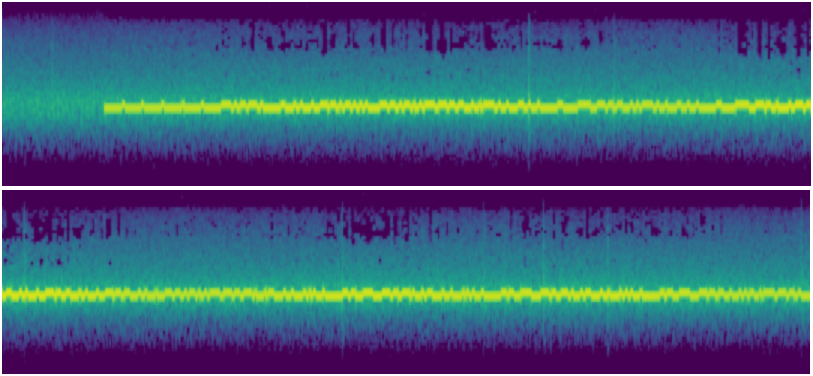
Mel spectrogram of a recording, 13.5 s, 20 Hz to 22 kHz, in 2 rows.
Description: RTTY (45.45 baud, 170 Hz shift), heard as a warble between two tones, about 2150 Hz centre, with static crashes. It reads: CQ DX DE CE0VT CE0VT K CQ CQ CQ DE HB6LO HB6LO HB6LO PSE …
